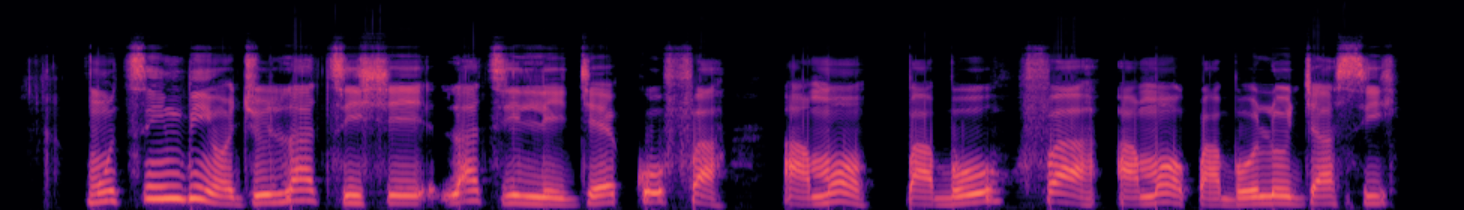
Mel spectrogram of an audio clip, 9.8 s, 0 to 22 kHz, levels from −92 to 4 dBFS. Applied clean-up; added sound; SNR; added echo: neural mask model Resemble Enhance denoiser.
